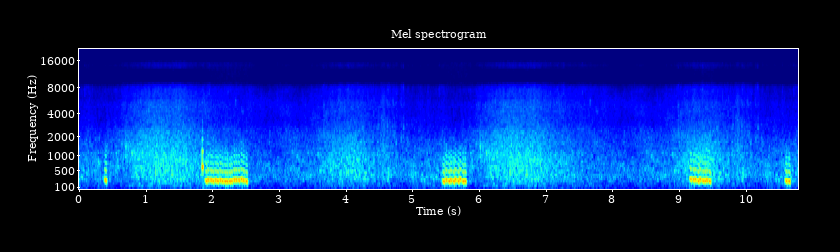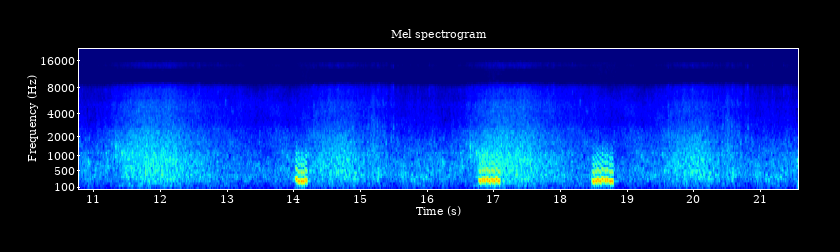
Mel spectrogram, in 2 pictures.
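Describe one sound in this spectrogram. Gentle waves wash and swell in slow cycles.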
